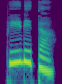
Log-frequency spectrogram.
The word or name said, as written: ಪುಟಿತ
